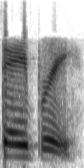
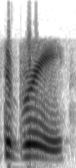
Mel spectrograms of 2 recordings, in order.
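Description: First: It is said the British way. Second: It is said the non-British way. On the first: "Und die Briten sagen Debris" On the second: "Im Englischen ist es Debris"

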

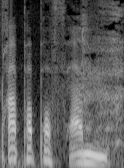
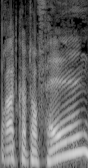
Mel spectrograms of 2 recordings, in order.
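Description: First: The middle of the word has a p sound. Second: The middle of the word has k and t. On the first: "sondern Bratpapoffeln" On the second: "keine Bratkartoffeln"

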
